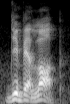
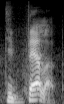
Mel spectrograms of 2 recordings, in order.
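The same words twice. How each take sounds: First: The stress is on the last syllable. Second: The stress is on the middle syllable. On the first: The speaker calls it wrong. "a sílaba tônica ali não é a última" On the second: The speaker calls it right. "você fala develop... essa do meio"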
